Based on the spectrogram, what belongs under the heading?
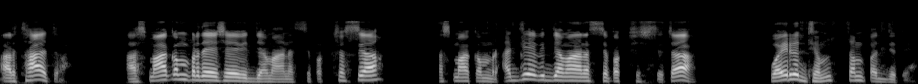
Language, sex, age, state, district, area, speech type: Sanskrit, male, 18-30, Karnataka, Mysore, urban, spontaneous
